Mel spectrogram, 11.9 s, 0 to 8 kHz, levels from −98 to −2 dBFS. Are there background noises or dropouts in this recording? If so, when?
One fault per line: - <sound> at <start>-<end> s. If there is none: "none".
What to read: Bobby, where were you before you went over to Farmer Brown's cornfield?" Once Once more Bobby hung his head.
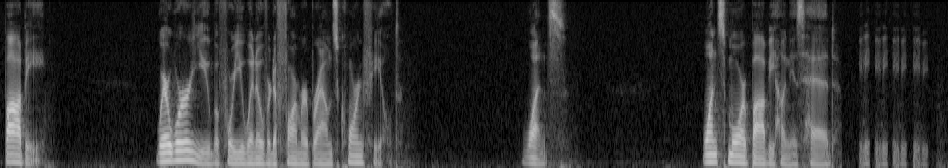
- laugh at 10.7-11.6 s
